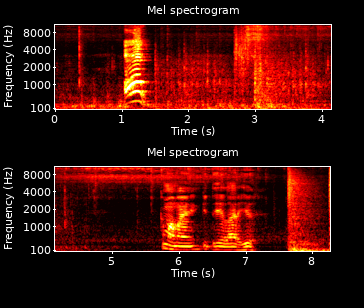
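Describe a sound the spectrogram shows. A man exclaims loudly and speaks with animation close to a microphone.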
